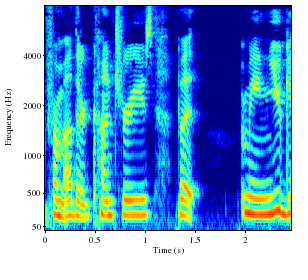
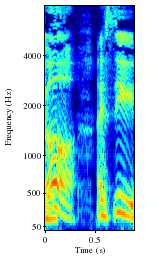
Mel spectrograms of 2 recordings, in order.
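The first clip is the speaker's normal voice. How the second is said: put-on poorly done Quebec accent. As if you're retelling a film scene and mimicking the actor's clumsy accent, exaggerating his dumbfounded, casual discovery of something awful. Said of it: "with his bad Quebec accent".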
